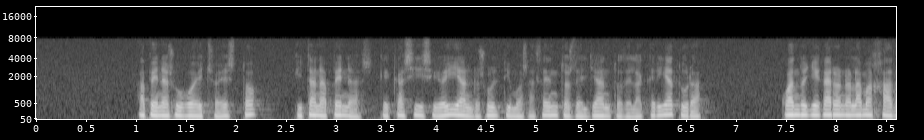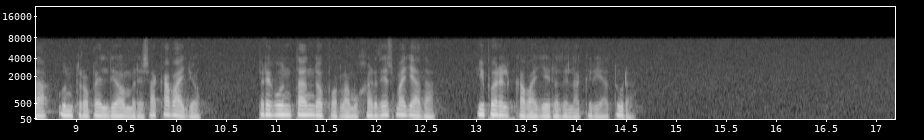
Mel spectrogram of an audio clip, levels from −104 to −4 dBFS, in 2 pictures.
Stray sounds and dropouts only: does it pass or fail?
pass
